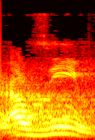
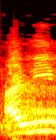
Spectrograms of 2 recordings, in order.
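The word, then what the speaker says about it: عظيم: அஸீம் என்பதாக சொல்ல வேண்டும் அதாவது அதை உச்சரிக்கக்கூடிய முறையிலே பெரும்பான்மையானவர்கள் தவறு இழைப்பதை பார்க்க முடியும் எப்படி அஸீம் என்பதாக சொல்ல வேண்டியதை அலீம் என்பதாக சொல்லக்கூடியவர்களை பார்க்க முடியும் அலீம் என்றால் என்ன அலீம்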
